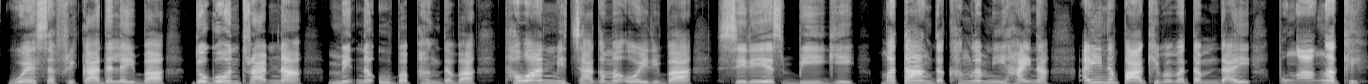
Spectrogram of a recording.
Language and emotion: Manipuri, surprised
